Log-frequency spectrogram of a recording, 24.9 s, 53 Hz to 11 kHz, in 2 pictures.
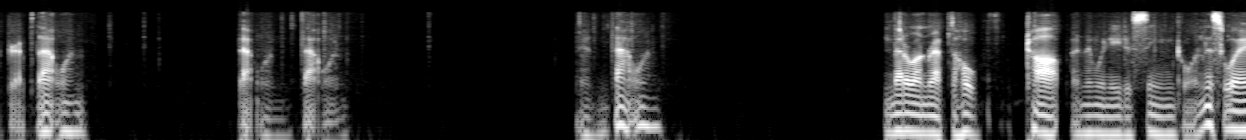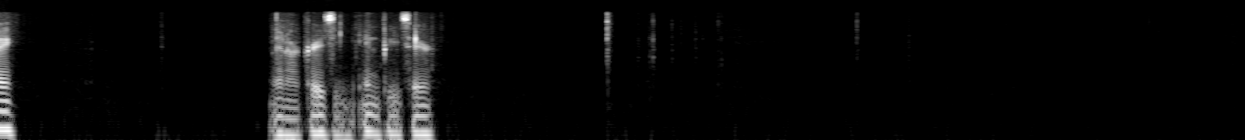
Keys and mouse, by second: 2.2 shift+click, 2.2 shift+middle click, 2.8 shift+click, 6.0 shift+click, 7.9 middle click, 7.9-21.6 right drag, 11.7 shift+click, 16.4 shift+click, 16.4 shift+middle click, 17.5 shift+click, 17.5 shift+middle click, 19.2 ctrl+z, 21.6-24.1 middle drag, 24.1-24.9 right drag.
